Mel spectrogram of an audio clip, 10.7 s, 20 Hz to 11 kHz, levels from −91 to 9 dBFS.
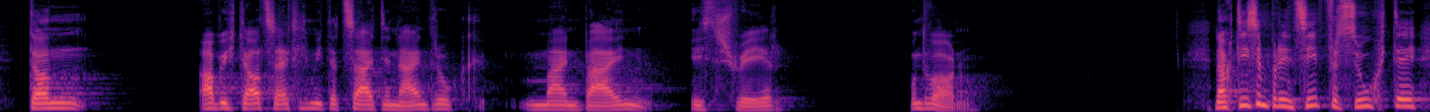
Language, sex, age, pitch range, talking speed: German, male, 50-69, 145-195 Hz, 105 wpm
